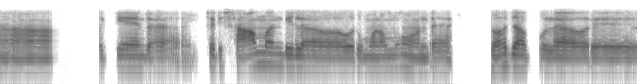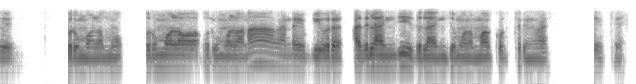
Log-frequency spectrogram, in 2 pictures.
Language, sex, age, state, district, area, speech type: Tamil, male, 18-30, Tamil Nadu, Chennai, urban, conversation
